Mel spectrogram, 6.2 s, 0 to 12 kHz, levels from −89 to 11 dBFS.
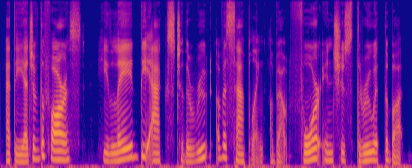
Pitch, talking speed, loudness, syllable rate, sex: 170 Hz, 225 wpm, -19 LUFS, 5.1 syllables/s, female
